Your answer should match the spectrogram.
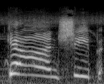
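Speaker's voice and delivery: high call urging Sheep on; shouted call. A narrator's reading. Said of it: "everyone shouted".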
